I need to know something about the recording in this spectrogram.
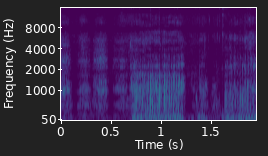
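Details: Rottweiler, called big kid, growling at its owner while holding a toy, in a playful bad mood; two deep, rumbling growls, the first about half a second and the second shorter, separated by a brief pause.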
